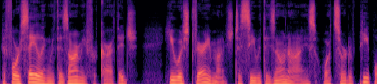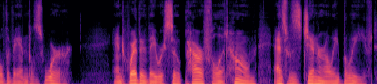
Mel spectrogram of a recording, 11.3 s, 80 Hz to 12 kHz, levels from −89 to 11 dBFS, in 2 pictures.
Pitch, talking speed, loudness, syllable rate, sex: 105 Hz, 190 wpm, -21 LUFS, 5.5 syllables/s, male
